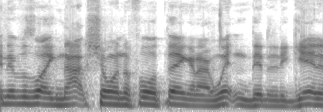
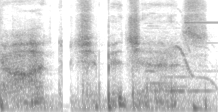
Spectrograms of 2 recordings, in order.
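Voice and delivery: breathy whispered insult; 17 dB quieter, slower than usual. Real, not acted. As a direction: hiss it under your breath. Whispered insult after the round.

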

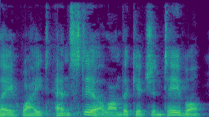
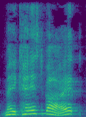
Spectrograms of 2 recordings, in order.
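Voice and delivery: high-pitched urging; urgent cry; 12 semitones higher, 3 dB louder than usual. A narrator's reading. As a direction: cry out to hurry him along. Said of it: "cried Jimmy".

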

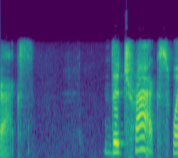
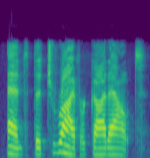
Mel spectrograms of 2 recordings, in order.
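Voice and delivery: ordinary delivery

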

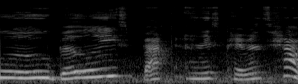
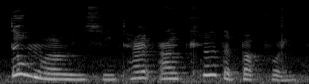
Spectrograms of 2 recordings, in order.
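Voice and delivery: ordinary delivery

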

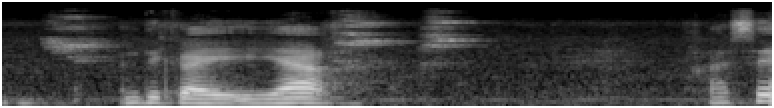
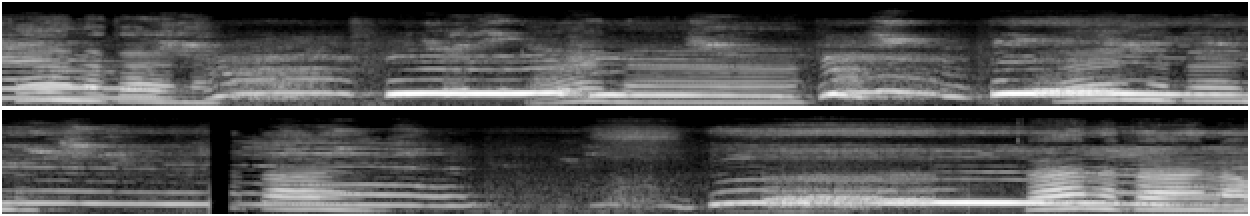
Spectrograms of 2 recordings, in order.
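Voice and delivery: much higher, louder calls of her name; calling out; 8 dB louder than usual. Real, not acted. Mother calls her wailing daughter's name, high and loud. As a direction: call her over her crying.

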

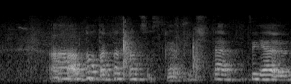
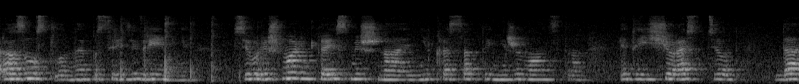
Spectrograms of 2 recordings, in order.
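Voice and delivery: measured recitation, short pauses between lines; poetry reading. Acted. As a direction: read it as a poem, letting line endings sink. Reads Russian crib of the poem. (размеренное чтение стихов с паузами)

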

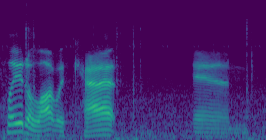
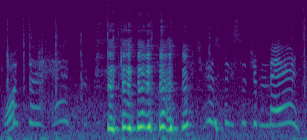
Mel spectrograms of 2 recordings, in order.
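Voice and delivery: squeaky scolding voice; 3 dB louder, slower than usual. Pretend. High squeaky mock voice scolding.

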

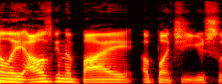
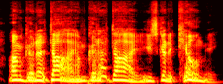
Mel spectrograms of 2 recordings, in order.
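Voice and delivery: higher, louder imitated panic; mock panic; 5 semitones higher, 6 dB louder than usual. Clarence fearing for his life, higher, louder mock panic. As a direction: play it like Clarence sure he's doomed. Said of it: "Clarence was just like".

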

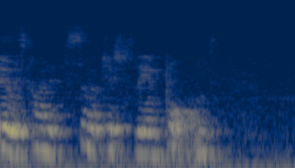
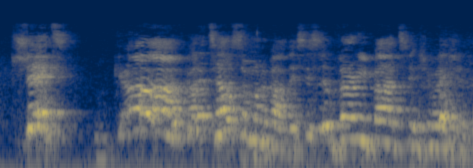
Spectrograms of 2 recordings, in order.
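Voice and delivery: shrill, loud panic, pitch leaping up; a frantic neighbour raising the alarm; panicked neighbour; 5 semitones higher, 8 dB louder than usual. Acted. Linda at her window panicking about the beating.

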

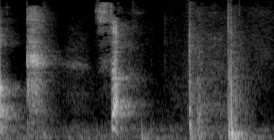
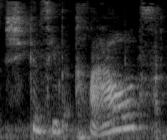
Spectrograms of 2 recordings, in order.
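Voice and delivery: whisper; 7 dB quieter than usual. Acted. Whispered wonder in story.

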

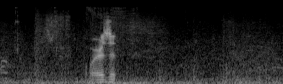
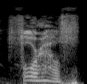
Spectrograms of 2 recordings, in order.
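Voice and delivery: alarmed cry; 7 semitones higher, much slower than usual. Real, not acted. Nearly dead in game.

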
